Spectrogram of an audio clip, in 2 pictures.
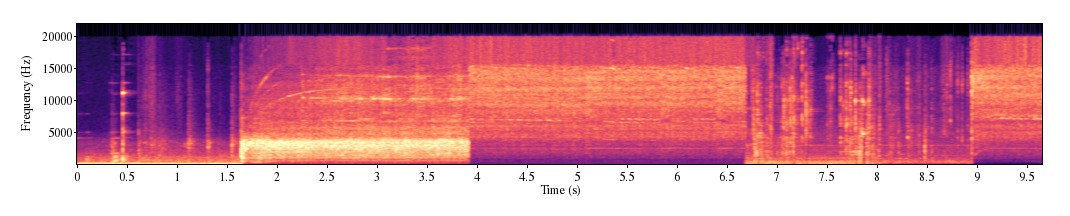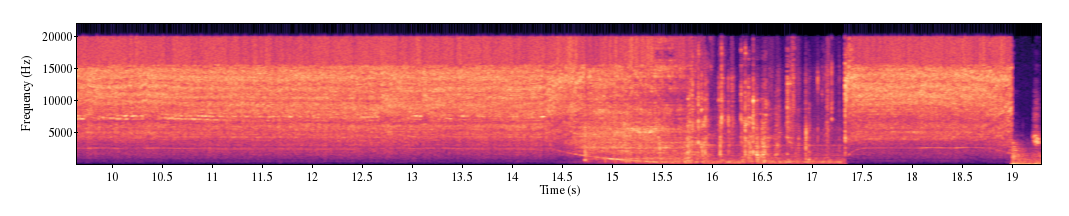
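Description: An angle grinder works welded steel pieces for an art-metal stump and axe, taking off slag in loud, harsh bursts that start and stop several times, with quieter tool-free gaps between passes.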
